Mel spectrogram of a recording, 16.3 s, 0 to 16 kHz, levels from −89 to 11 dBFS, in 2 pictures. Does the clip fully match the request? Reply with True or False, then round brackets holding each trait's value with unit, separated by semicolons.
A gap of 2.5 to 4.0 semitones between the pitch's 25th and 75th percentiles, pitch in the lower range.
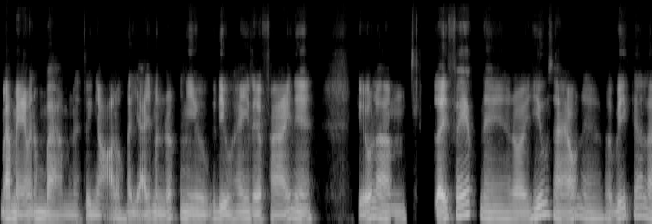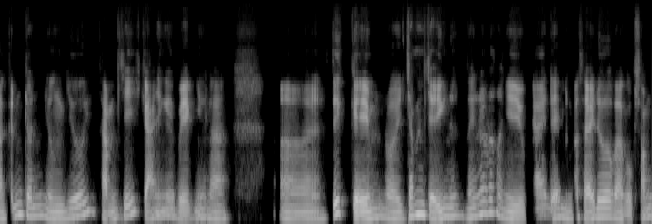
False (5.2 semitones; 110 Hz)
